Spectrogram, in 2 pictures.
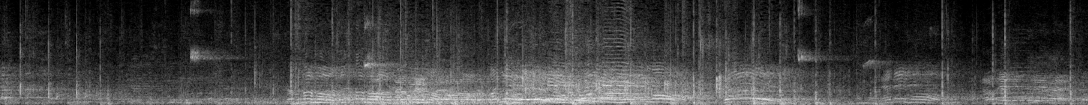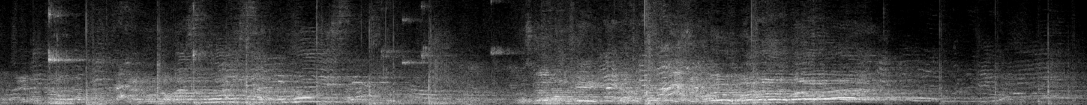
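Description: Children shout and cheer loudly in a large echoing hall.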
